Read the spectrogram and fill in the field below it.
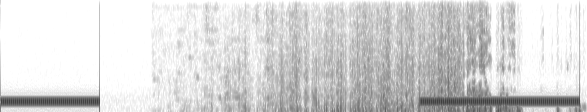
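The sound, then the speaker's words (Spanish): A steady telephone dial tone, heard while a phone number is being dialed, sounds loudly for about a second, cuts off, then returns after a stretch of muffled background rumble and talk, holding until the end. “Ah, es esa la que le estoy marcando.”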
